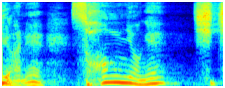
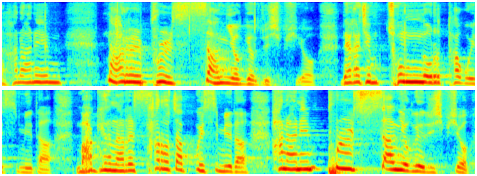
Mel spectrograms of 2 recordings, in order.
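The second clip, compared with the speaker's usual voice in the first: loud, high pleading to God; urgent full-voiced supplication; fervent prayer; 8 semitones higher, 9 dB louder than usual. Shown as a demonstration. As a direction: cry out for mercy in prayer. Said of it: "그렇게 기도하면".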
